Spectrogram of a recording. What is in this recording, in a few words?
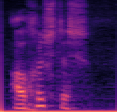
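"augustus", Dutch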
